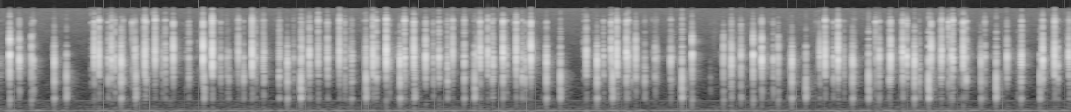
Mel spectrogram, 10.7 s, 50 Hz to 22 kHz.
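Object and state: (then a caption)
Mechanical keyboard being typed on. Fingertips type continuously on a mint-green Cyberboard R3 mechanical keyboard with plastic keycaps and an aluminum case. The result is a rapid stream of short, crisp, bright clicks that end almost instantly, with brief pauses between bursts and a faint low hum beneath.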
